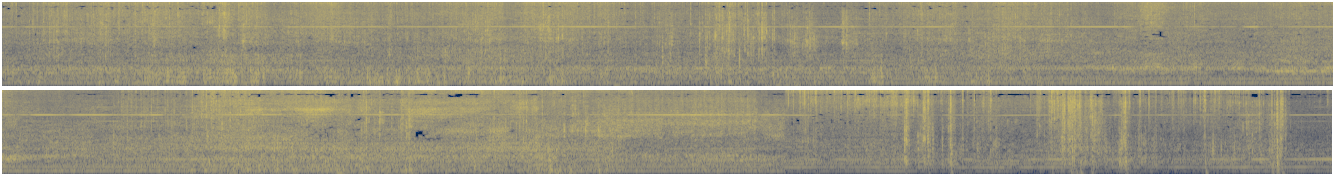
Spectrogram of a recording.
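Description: Small bits of debris rattle and clatter up a vacuum hose.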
